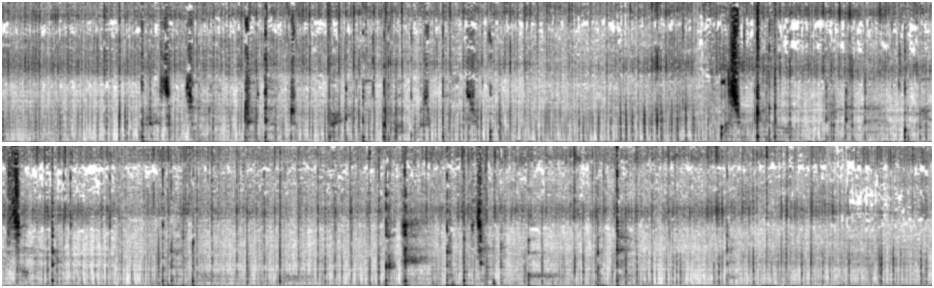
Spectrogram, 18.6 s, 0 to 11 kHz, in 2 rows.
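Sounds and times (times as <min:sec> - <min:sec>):
wooden candle wick crackling: 0:00.0 - 0:18.5
low hum: 0:03.9 - 0:18.5.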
